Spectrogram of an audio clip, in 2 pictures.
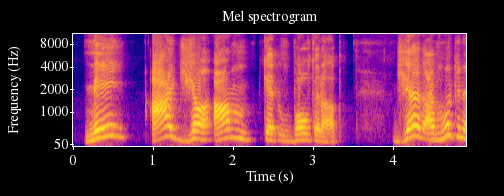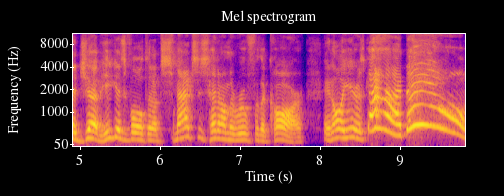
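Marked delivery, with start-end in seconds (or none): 8.6-9.8 very high squeak, "damn" stretched out. Retelling a friend hitting his head on the car roof, in Jeb's high squeaky voice. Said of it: "in that high, squeaky voice he does".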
